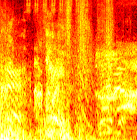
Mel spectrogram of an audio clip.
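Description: A monster pounds heavily on a body.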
